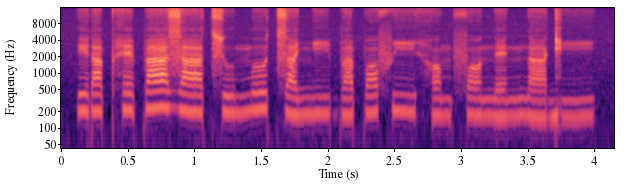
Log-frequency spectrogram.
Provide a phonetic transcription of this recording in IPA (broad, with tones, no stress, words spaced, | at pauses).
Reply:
ɪ˨ɾa˨ pʰɛ˨paː˦zaː˨ t͡su˨ moː˦ t͡sa˨ɲiː˨ ba˨pɔ˦fiː˦˨ hɔ˨mfɔ˨ nɛ˨˦ŋna˨˦ɡi˨˦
